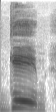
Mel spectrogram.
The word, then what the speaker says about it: game: pronounce it as gang we pronounce it as what as game and so the letter hey yeah carries the sound hey what do i mean look at this children we have we have hey that's a okay and um the e is silence and that is what children what we have when we when we call game we hear game not game not game it is what it is game okay another example we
